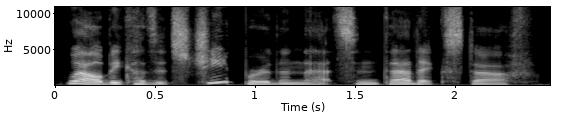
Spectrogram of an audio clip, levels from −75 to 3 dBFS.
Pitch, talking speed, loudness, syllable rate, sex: 205 Hz, 195 wpm, -20 LUFS, 5.6 syllables/s, female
